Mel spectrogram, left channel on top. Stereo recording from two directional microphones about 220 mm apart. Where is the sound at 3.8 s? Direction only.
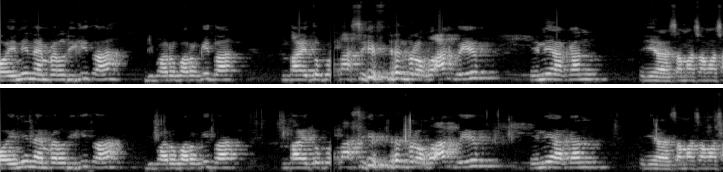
60° left (ahead or behind).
